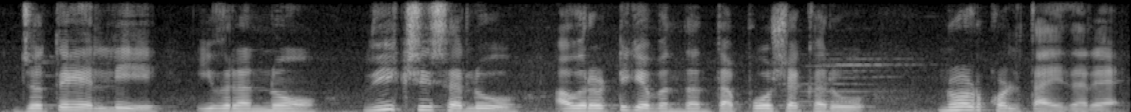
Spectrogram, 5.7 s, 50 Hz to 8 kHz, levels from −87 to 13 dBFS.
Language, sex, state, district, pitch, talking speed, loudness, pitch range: Kannada, female, Karnataka, Bangalore, 180 Hz, 85 wpm, -15 LUFS, 155-195 Hz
